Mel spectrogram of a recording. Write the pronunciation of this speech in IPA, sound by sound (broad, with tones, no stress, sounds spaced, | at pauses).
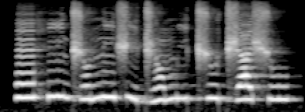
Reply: ɛ̃˧ h ĩ˦ d͡ʒ o˧ n ĩ˦ ʃ i˦˨ d͡ʒ ɔ̃˨˦ m i˦ d͡ʒ u˦ d͡ʒ a˦ ʃ u˦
